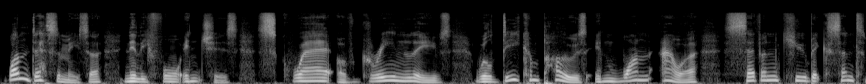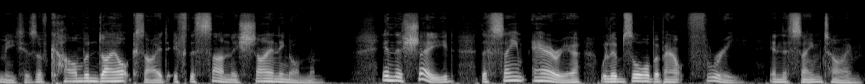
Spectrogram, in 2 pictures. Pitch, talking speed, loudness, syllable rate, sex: 135 Hz, 140 wpm, -20 LUFS, 4.3 syllables/s, male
